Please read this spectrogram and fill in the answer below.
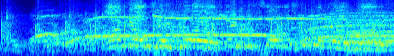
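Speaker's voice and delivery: loud, high stage shout; comedian sign-off. Real, not acted. Comic thanking the crowd, loud and high. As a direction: close the set to the crowd.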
